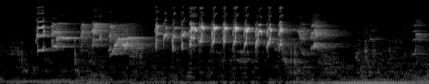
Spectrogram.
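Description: Caged cockatiels chirping: high calls start about half a second in, then a fast run of about ten chirps a second that fades out near three seconds.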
